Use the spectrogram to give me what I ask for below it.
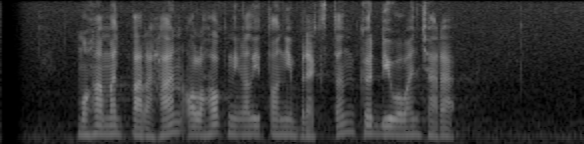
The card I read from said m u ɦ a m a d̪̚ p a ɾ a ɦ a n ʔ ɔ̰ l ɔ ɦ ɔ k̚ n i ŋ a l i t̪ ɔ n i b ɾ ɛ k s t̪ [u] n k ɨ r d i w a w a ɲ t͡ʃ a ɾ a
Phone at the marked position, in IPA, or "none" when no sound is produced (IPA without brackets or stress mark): ɔ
